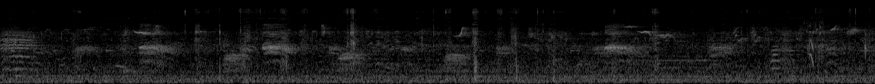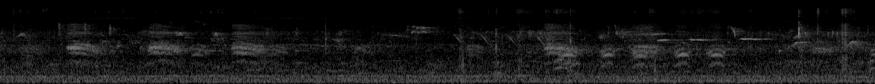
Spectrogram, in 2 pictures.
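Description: Scattered short bird calls and chirps, some harsh and crow-like, over a steady background of outdoor rural ambience.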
